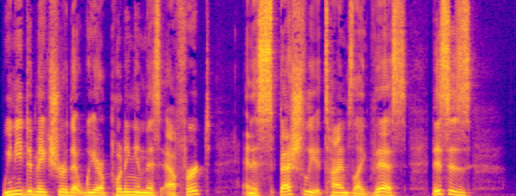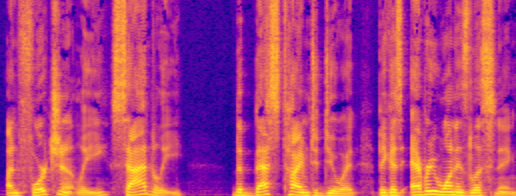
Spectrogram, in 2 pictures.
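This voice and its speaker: In a very clean recording with a silent background, a man with a Canadian accent and an unremarkable speaking voice talks at a fairly quick pace, with a fairly high pitch and ordinary pitch variation. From Canada. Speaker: podcast host. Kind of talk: solo podcast commentary.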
